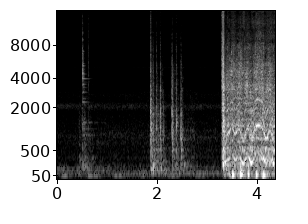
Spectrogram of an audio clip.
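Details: Chevrolet C10 after wiggling and checking ignition wires, before the coil swap: a few clicks, then the starter cranks evenly about three times a second and the engine never fires; owner suspects timing or a bad coil.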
